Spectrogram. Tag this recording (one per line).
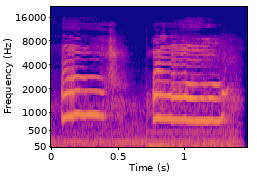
Cat
purring
sound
